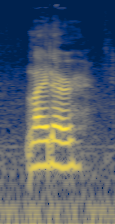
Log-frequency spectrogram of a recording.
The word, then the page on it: lighter: American English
